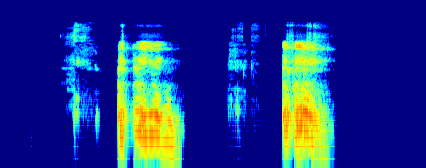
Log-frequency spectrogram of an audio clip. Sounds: Throat clearing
